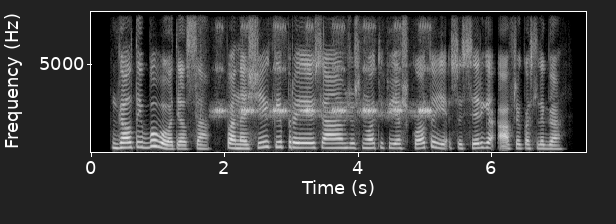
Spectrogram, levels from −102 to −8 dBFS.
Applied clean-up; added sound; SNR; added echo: none; Cricket; 7 dB; none.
